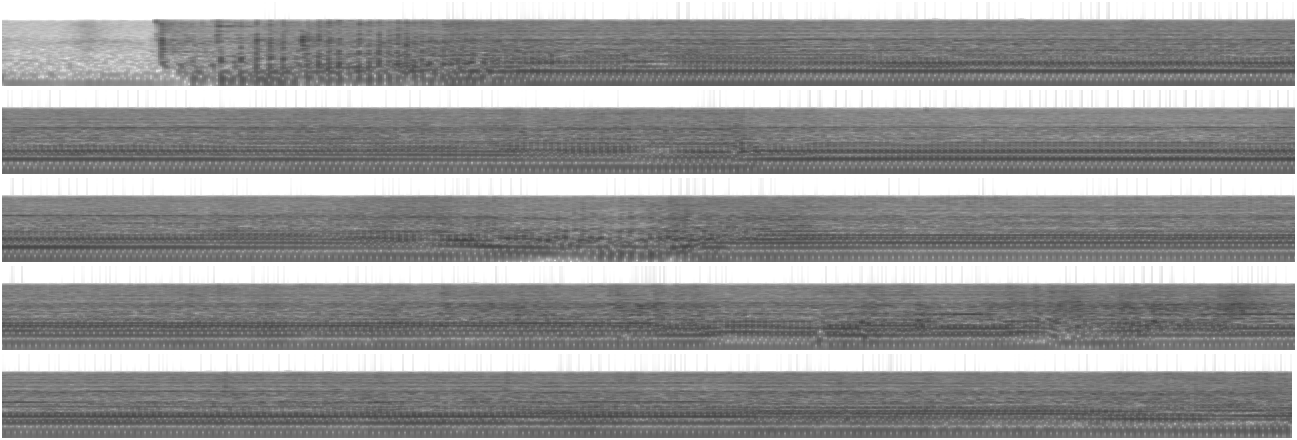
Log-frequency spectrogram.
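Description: The engine of a hydraulic power unit starts about a second in and runs steadily, driving the ram of a homemade can crusher. Around halfway, and twice more near the end, the engine pulls down in pitch and recovers as the ram reaches full pressure on the cans.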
